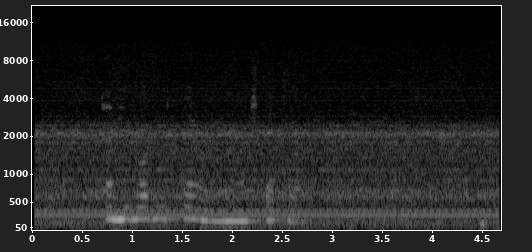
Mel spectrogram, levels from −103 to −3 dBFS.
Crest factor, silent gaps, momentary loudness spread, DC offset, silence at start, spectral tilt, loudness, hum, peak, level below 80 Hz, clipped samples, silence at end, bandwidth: 18 dB; none; 15 LU; under 0.1%; 0.05 s; -7.5 dB/octave; -57 LUFS; none; -38 dBFS; -84 dBFS; under 0.1%; 0 s; 13.5 kHz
